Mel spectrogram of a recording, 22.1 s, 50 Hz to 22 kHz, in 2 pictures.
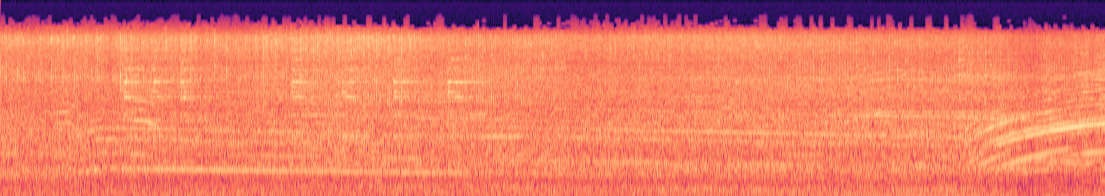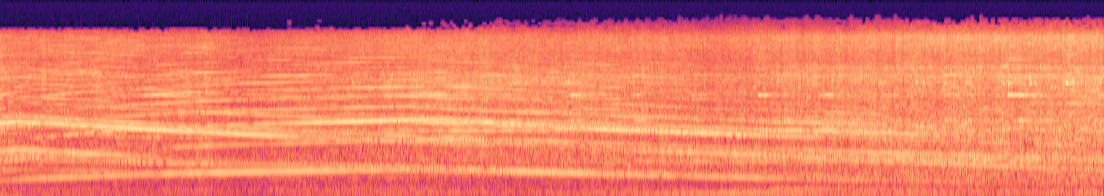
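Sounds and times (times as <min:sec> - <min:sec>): truck engine running low: 0:00.0 - 0:22.0.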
